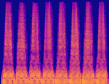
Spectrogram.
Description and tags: i made it in fl studio with pulseing wobble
